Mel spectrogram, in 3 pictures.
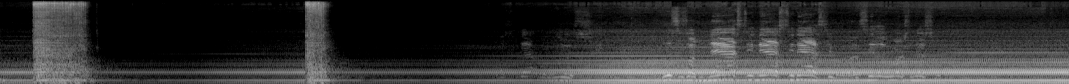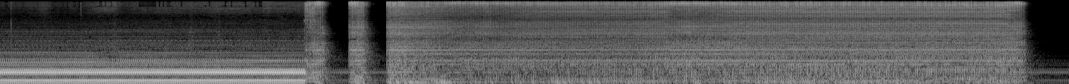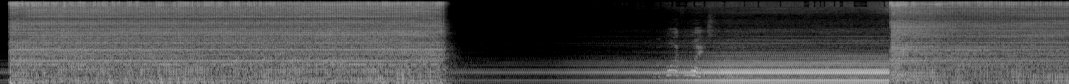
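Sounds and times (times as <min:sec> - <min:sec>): loud rattling power tool: 0:00.0 - 0:01.1, 0:03.0 - 0:03.5, 0:04.7 - 0:26.0, 0:28.1 - 0:32.0
steady hum: 0:01.3 - 0:13.7.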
